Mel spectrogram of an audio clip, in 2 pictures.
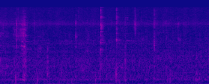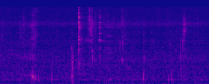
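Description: Close-miked chewing and wet mouth sounds of someone eating meatball soup with rice, with scattered light clicks and a few spoon clinks; the louder ones come about four and five seconds in.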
